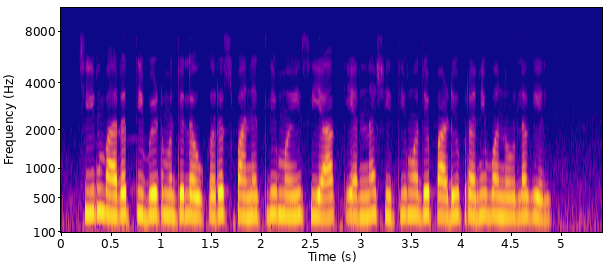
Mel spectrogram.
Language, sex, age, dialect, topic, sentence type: Marathi, female, 51-55, Northern Konkan, agriculture, statement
